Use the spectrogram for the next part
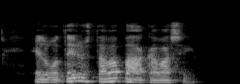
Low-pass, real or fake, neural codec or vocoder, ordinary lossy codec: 7.2 kHz; real; none; AAC, 48 kbps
